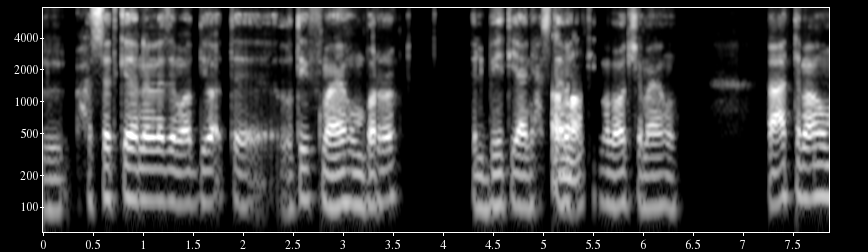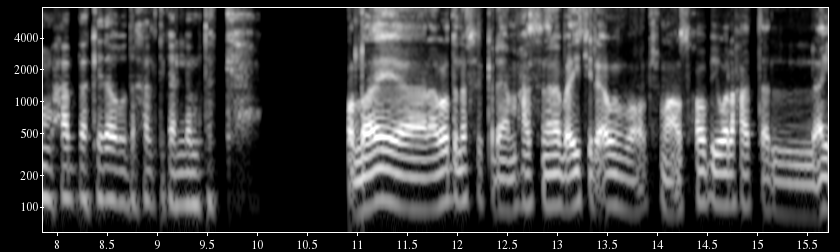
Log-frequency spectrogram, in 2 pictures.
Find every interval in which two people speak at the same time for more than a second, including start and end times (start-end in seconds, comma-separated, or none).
none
